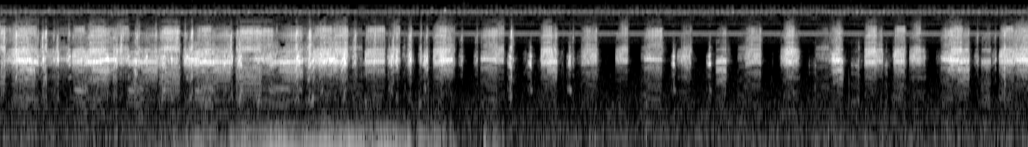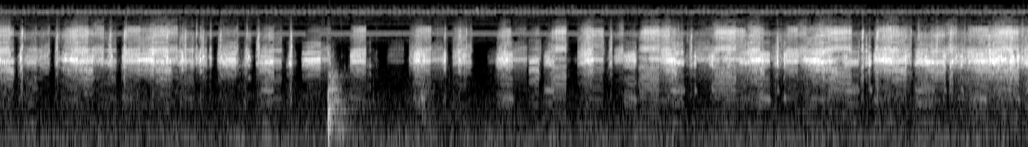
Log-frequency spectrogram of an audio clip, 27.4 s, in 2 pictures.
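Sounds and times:
frog chorus croaking: 0.0 - 27.4
brief low thud: 18.1 - 18.6.

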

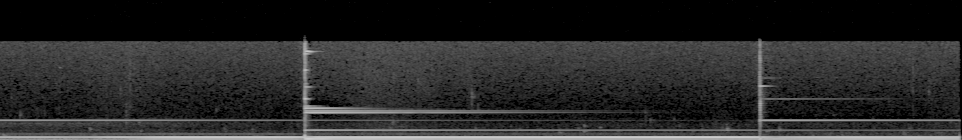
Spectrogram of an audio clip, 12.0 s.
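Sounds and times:
tuning fork strike: 0.0 - 12.0
tuning forks ringing: 3.8 - 8.1, 9.5 - 12.0.

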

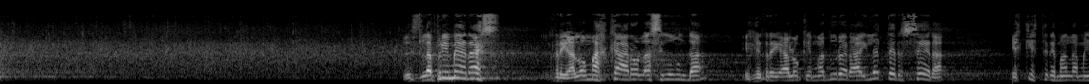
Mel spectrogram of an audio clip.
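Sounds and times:
crowd applauding: 0.0 - 5.2
speech: 4.0 - 10.8.

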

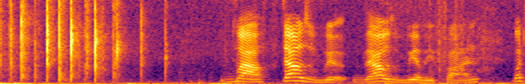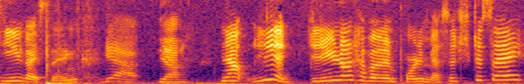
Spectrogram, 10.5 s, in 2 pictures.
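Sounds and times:
small group clapping: 0.0 - 1.8
speech: 2.4 - 10.4.

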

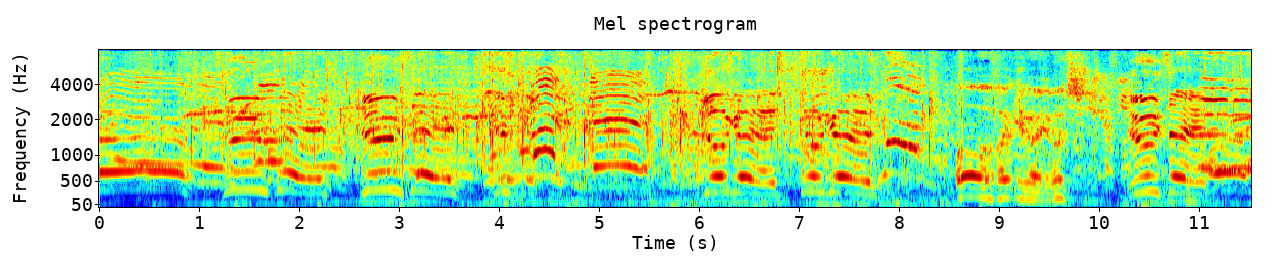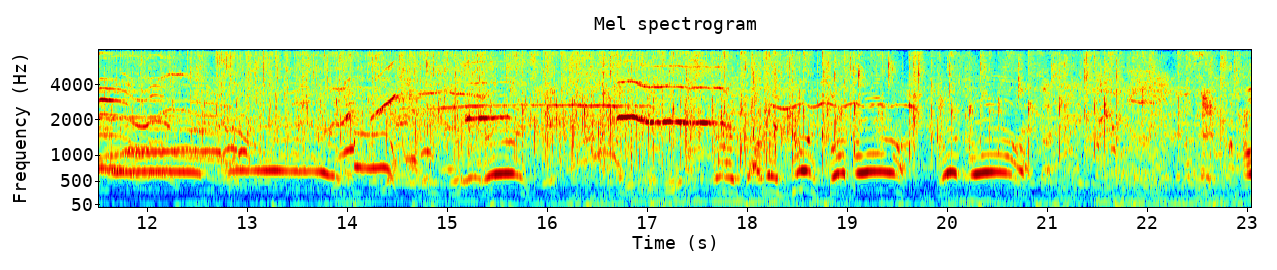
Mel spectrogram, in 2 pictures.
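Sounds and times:
people shouting excitedly: 0.0 - 5.4, 10.4 - 15.8
crowd cheering and whooping: 0.0 - 8.3, 10.4 - 20.8
audience clapping: 0.0 - 9.2, 10.3 - 23.0
speech: 8.6 - 11.3, 22.6 - 23.0.

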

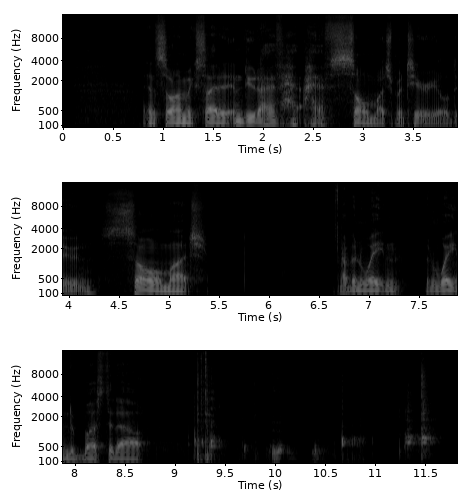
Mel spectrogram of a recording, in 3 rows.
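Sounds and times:
speech: 0.8 - 5.4, 6.7 - 10.1
person burping while drinking water: 9.3 - 10.5.

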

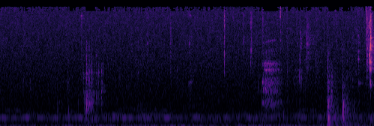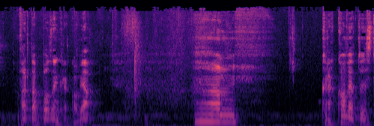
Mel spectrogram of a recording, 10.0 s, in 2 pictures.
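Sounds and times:
low steady hum: 0.0 - 9.9
person sipping a drink: 1.1 - 1.4
speech: 5.3 - 6.4, 7.6 - 8.3, 9.3 - 9.9.

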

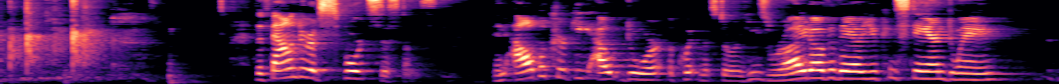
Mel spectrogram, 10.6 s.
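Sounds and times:
crowd clapping: 0.0 - 1.4
speech: 2.6 - 4.3, 4.9 - 10.1.

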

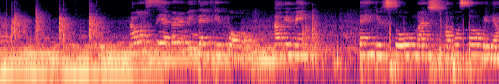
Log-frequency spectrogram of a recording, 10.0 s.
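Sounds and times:
audience clapping as a clap offering: 0.0 - 2.2
sustained organ or keyboard chords: 0.0 - 9.8
speech: 4.2 - 6.4, 7.2 - 9.9.

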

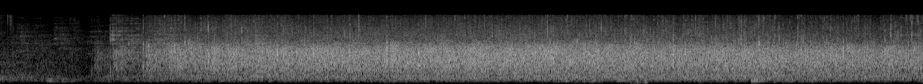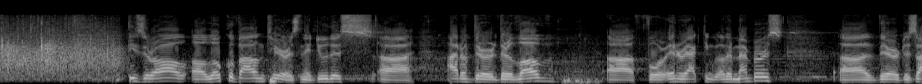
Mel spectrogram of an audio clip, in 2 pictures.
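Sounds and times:
audience applause: 1.0 - 10.5
speech: 10.6 - 18.4.

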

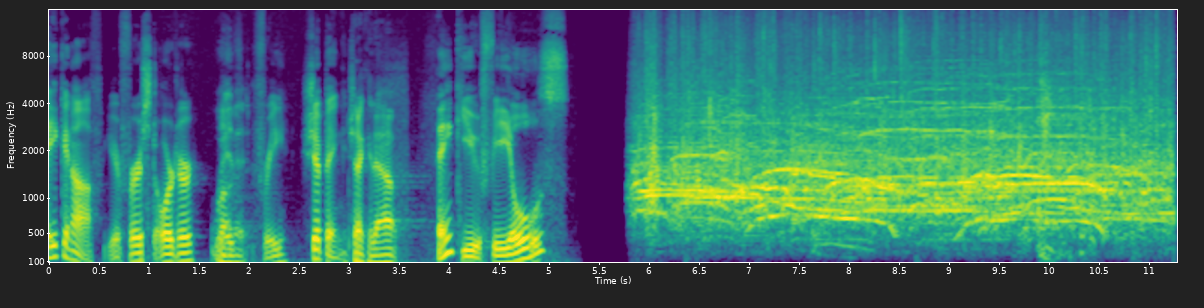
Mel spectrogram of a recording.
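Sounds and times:
speech: 0.0 - 5.2
large live audience cheering and applauding: 5.8 - 11.2
whoops and shouts: 5.8 - 11.2.

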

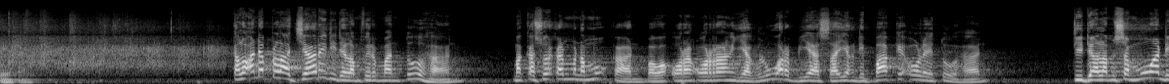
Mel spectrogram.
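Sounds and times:
crowd applauding: 0.0 - 2.4
speech: 2.4 - 10.0, 10.7 - 11.6.

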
